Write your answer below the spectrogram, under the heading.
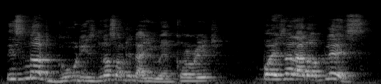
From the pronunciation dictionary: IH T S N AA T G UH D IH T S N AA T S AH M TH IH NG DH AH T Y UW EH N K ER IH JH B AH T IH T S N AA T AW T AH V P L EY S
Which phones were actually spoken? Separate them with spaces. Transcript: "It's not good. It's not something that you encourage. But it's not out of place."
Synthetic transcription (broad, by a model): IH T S N AA T G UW D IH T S N AA T S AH M T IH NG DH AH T Y UW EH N K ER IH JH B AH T IH T S N AA T AW T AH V P L EY S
